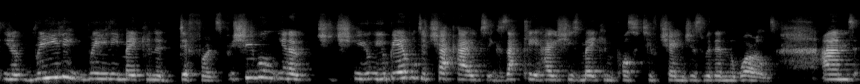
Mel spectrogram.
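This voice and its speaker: A woman's voice: a little high, a bit bright. A woman hosting an online talk event, speaking off the cuff in an effusive, encouraging way. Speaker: international speaker. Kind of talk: unscripted live introduction of a speaker.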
